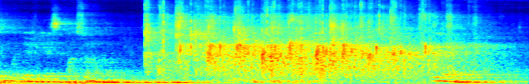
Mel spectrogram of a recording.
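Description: An audience at a seminar on Amazon selling and exporting breaks into applause, a dense wash of clapping lasting a few seconds with a voice talking before and after it.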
